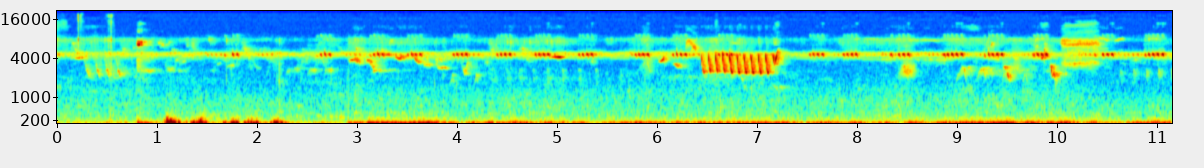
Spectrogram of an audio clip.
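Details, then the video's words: Crickets chirping at night near a sunflower field: a continuous high-pitched pulsing trill, with a brief buzzy bird trill midway, a few low thumps early on, and a soft low background hum. "Nice Sunflower Field with Crickets Sound Effect"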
